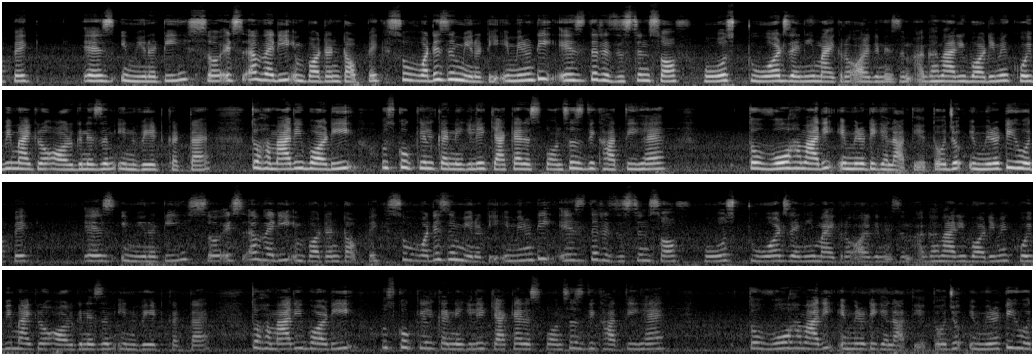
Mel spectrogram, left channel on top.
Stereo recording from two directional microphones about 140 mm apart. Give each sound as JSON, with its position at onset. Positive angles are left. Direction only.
{"t": 0.1, "sound": "a woman's voice", "side_deg": 50}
